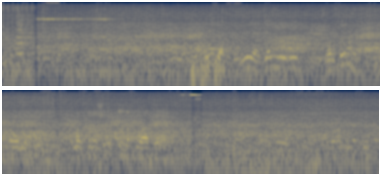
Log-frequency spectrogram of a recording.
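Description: A large crowd murmurs and chants outdoors.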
